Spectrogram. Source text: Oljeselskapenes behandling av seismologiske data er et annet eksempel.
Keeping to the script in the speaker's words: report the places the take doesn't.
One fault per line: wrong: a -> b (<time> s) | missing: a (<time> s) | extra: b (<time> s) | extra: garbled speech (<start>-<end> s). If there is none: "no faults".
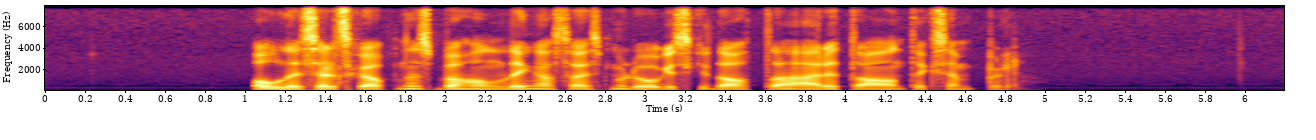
no faults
